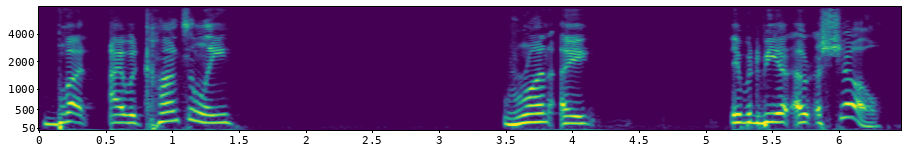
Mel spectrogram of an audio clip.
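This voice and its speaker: Man, 50s, podcast host doing a rambling, self-mocking solo talk, slightly high voice, dry close sound. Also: animated, takes it slowly, fairly bright tone, no echo. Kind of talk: casual solo monologue.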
